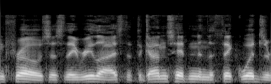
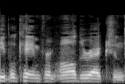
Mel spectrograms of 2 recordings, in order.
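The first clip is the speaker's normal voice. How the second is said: plain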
